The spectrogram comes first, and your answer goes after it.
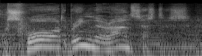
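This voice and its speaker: A man's voice: sits high, normal speed, close to an everyday voice. An actor playing a grave, scheming man in an adventure film trailer, with dramatic delivery. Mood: grave, intense. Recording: film trailer, very loud music.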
